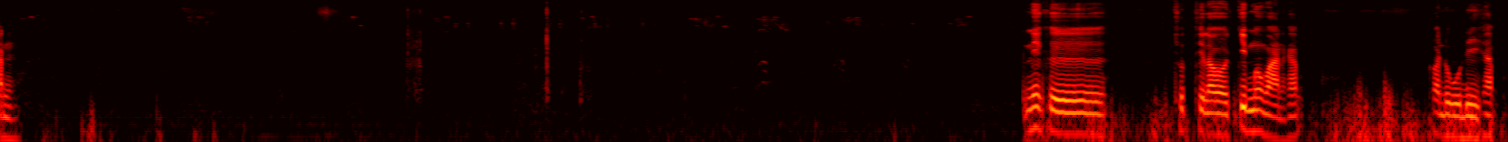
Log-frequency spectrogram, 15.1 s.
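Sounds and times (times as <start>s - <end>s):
faint bird chirps: 0.0s - 10.6s.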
